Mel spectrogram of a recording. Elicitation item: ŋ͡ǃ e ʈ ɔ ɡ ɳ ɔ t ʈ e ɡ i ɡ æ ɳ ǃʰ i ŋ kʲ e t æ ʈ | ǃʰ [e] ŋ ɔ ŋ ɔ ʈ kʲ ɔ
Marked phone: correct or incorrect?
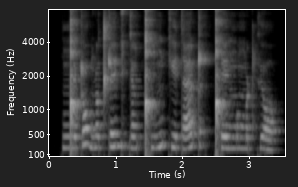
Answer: correct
